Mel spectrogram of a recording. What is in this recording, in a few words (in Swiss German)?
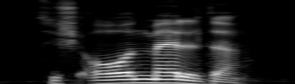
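"anmelde", Bas Rhin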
